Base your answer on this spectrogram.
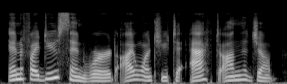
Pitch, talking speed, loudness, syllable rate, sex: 195 Hz, 290 wpm, -18 LUFS, 5.5 syllables/s, female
